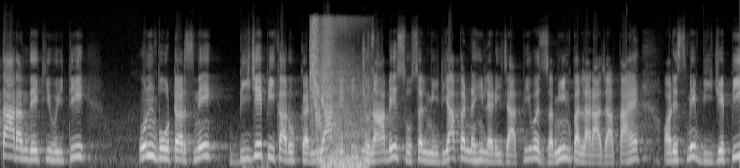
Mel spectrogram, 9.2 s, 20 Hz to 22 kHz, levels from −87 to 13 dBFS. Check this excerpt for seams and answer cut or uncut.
cut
